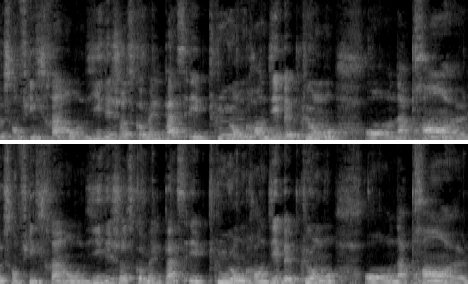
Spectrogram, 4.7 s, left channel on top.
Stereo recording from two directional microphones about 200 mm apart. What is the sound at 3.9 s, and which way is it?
Speech, 35° right (ahead or behind).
